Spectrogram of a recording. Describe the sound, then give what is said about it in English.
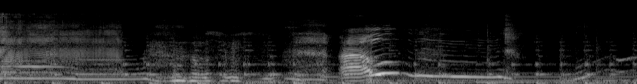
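A voice imitates a beluga whale call with warbling, squeaky tones that slide up and down in pitch, including a sharp rising whistle midway, over several seconds of continuous moaning sounds. “Hey, what does a beluga whale sound like?”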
